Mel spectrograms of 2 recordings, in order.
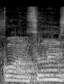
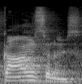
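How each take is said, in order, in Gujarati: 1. પહેલો સ્વર 'oh' જેવો સંભળાય છે. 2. પહેલો સ્વર 'ah' જેવો સંભળાય છે.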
